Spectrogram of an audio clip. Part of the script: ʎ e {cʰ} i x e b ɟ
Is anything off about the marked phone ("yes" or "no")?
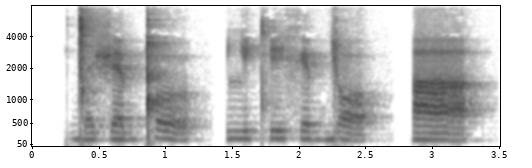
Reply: no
